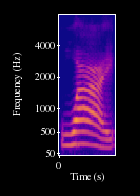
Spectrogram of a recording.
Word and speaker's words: why: Depois a gente tem aqui, por último, why. O why é bem sotaque mineirinho, ó.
